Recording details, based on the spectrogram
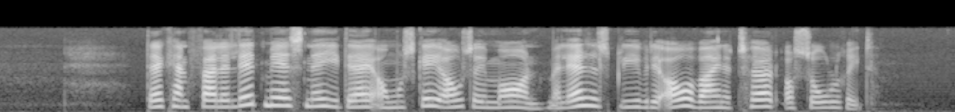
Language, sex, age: Danish, female, 38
